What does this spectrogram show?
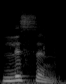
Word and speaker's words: listen: Now the listen word pronounced as l, e, s, li. So let me add a dash after that so that it's easier for you to understand. Okay, it's pronounced as li, s, n. Listen.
